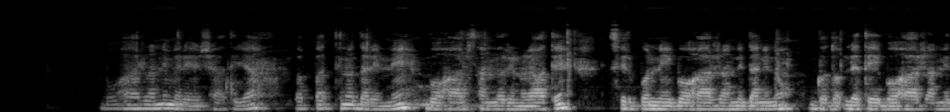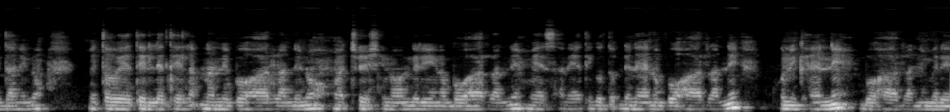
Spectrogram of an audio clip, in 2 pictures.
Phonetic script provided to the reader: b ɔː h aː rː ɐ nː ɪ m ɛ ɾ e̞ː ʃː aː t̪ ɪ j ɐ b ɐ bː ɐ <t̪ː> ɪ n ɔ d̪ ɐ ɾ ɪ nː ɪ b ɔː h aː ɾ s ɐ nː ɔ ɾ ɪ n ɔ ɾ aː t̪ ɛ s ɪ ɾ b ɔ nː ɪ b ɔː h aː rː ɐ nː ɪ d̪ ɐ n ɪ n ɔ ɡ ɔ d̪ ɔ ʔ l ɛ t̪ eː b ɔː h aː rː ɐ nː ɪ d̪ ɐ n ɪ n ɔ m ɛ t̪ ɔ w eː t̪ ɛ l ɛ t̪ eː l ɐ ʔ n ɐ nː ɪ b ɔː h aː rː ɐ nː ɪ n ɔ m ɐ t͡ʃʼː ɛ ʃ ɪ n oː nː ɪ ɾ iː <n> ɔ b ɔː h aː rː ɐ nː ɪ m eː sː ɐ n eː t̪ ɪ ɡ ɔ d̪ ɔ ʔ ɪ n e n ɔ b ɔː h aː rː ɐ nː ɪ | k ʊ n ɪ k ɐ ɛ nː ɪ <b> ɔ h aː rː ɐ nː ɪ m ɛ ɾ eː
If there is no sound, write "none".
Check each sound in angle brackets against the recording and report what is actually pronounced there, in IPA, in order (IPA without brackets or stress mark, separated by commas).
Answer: t̪ː, n, b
